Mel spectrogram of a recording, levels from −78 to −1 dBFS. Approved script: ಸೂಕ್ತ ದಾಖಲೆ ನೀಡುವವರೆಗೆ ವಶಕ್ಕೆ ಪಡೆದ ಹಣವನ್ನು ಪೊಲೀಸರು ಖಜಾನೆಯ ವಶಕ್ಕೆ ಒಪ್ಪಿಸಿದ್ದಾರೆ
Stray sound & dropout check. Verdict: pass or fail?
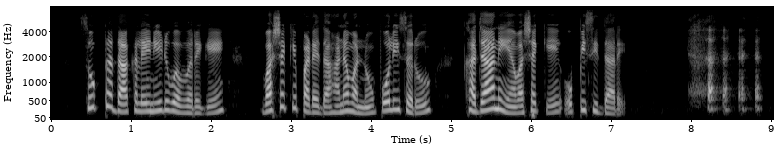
fail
